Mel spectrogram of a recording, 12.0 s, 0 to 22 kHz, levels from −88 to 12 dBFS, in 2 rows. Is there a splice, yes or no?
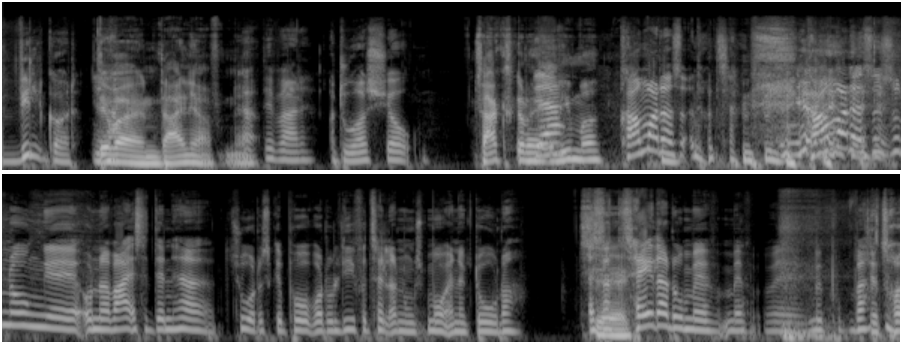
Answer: no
